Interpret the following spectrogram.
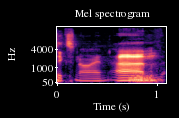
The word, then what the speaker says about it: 6ix9ine: yeah, it's pronounced 6ix9ine.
